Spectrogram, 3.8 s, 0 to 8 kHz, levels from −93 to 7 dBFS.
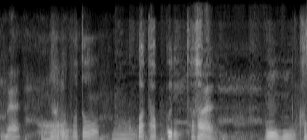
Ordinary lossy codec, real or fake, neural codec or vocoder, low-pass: Opus, 16 kbps; fake; autoencoder, 48 kHz, 32 numbers a frame, DAC-VAE, trained on Japanese speech; 7.2 kHz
